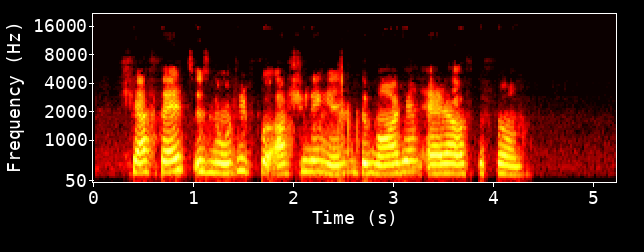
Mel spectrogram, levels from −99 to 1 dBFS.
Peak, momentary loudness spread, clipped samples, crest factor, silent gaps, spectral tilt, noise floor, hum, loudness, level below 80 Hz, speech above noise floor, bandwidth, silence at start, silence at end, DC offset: -2 dBFS; 6 LU; under 0.1%; 16 dB; none; -5 dB/octave; -70 dBFS; none; -18 LUFS; -66 dBFS; 53 dB; 7.4 kHz; 0.4 s; 0.95 s; under 0.1%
